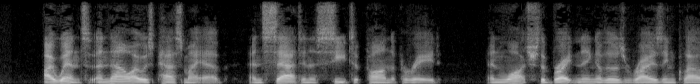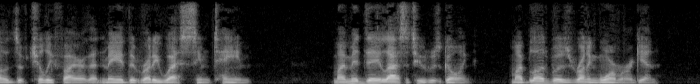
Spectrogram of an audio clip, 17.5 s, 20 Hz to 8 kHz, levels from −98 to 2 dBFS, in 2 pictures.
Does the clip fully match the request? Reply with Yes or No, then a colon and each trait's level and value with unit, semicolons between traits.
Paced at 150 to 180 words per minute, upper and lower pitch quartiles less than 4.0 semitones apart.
Yes: average, 160 wpm; average, 2.8 semitones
